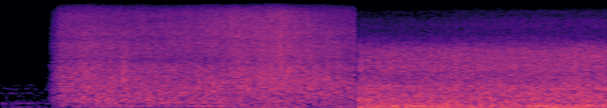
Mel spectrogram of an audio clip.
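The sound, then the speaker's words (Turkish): Floodwater from heavy, nonstop rain rushes through a street in Istanbul as a loud, steady roar that starts abruptly after a brief quiet moment and never lets up. Its tone shifts slightly partway through. No voices are heard. “Sele dönüştü yağmur.”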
